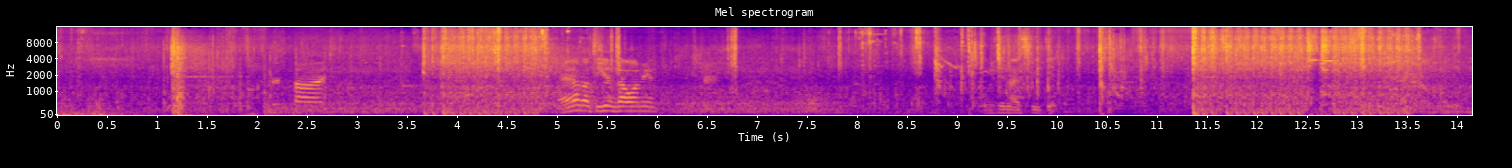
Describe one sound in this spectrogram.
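Rapid gunfire rattles at close range.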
